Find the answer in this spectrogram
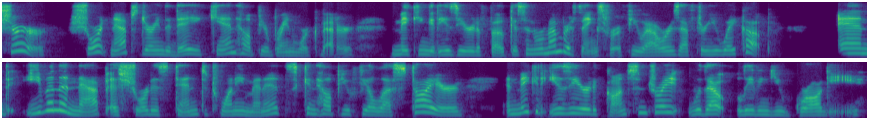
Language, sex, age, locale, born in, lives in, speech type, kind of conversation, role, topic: English, female, 25-29, en-US, United States, United States, read, expert-assistant, expert, What are the effects of sleep on memory and concentration?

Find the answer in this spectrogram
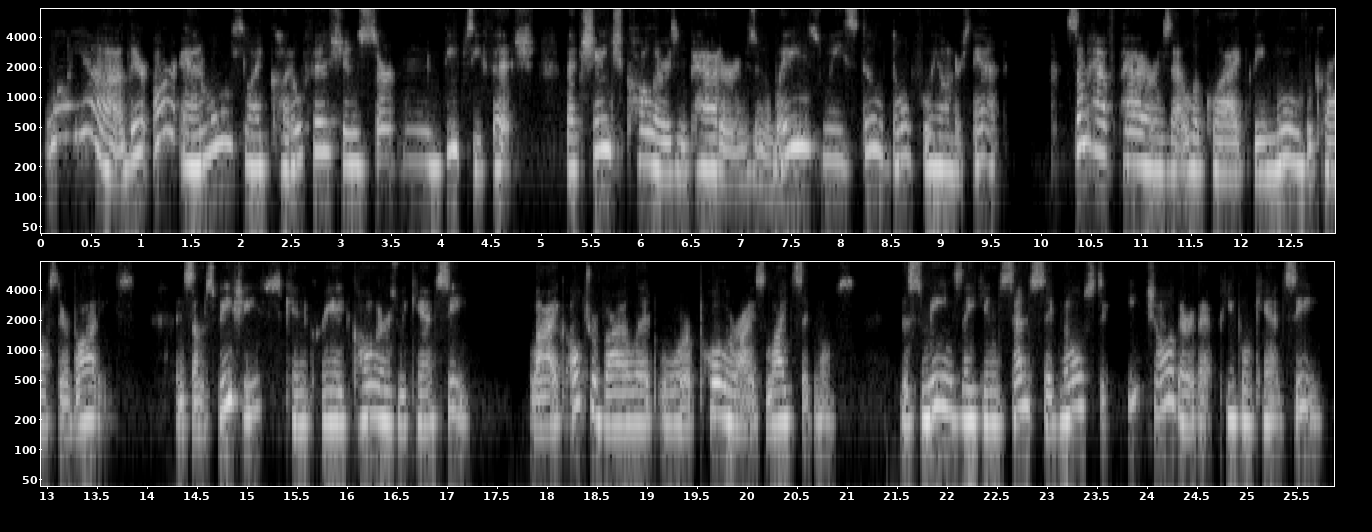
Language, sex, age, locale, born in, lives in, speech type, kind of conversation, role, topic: English, male, 25-29, en-US, Jamaica, United States, read, expert-assistant, expert, Why do some animals change color to blend in?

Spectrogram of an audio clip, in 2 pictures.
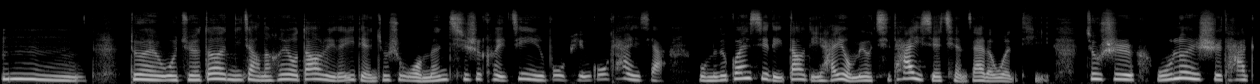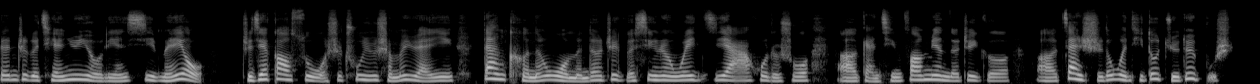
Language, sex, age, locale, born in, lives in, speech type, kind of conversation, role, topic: Chinese, female, 30-34, zh-CN, China, United States, conversation, advice, user, 我该选择离婚，还是努力修复这段关系？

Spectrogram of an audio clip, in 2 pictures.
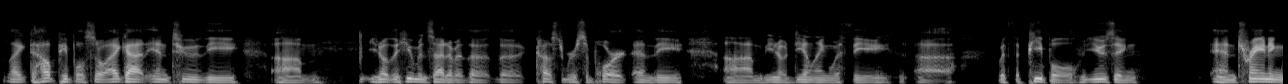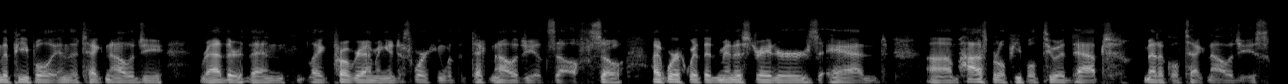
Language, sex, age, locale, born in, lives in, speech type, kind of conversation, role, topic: English, male, 50-54, en-US, United States, United States, conversation, unstructured, none, How did you choose your current career path?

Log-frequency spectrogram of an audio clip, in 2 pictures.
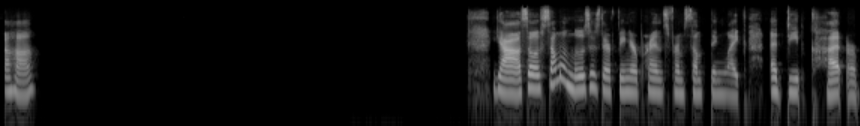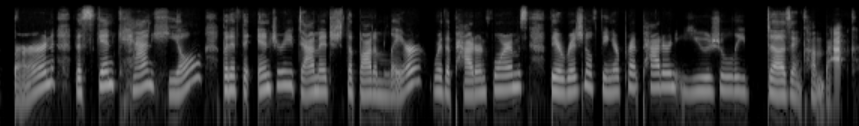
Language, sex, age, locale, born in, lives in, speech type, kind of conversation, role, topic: English, female, 40-44, en-US, United States, United States, read, expert-assistant, expert, Why do we have fingerprints?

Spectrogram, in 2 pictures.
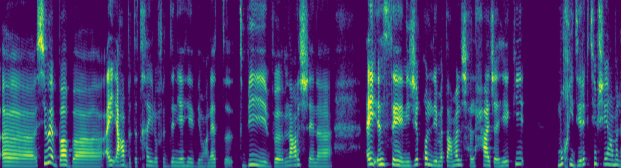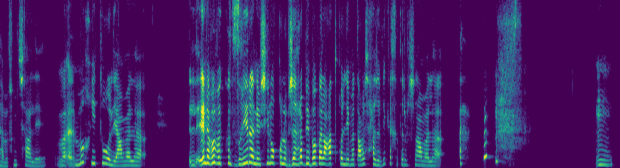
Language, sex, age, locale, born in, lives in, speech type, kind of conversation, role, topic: Arabic, female, 25-29, ar-TN, Tunisia, Portugal, conversation, unstructured, none, إيه دور العيلة في تشكيل شخصيتنا؟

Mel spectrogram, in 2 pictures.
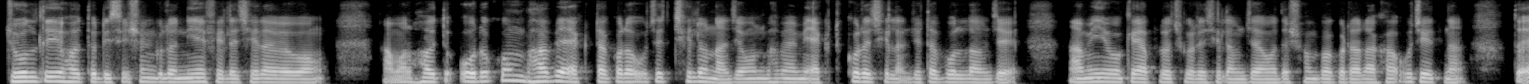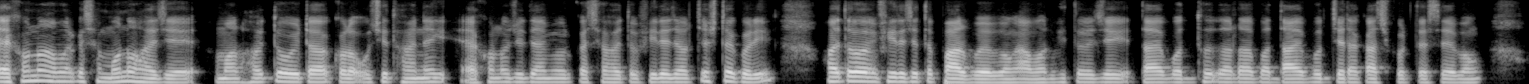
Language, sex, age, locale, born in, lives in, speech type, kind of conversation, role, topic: Bengali, male, 20-24, bn-BD, Bangladesh, Bangladesh, conversation, advice, user, ব্রেকআপের পরে দায়বোধ ও অপরাধবোধ নিয়ে আপনার লড়াই কীভাবে চলছে?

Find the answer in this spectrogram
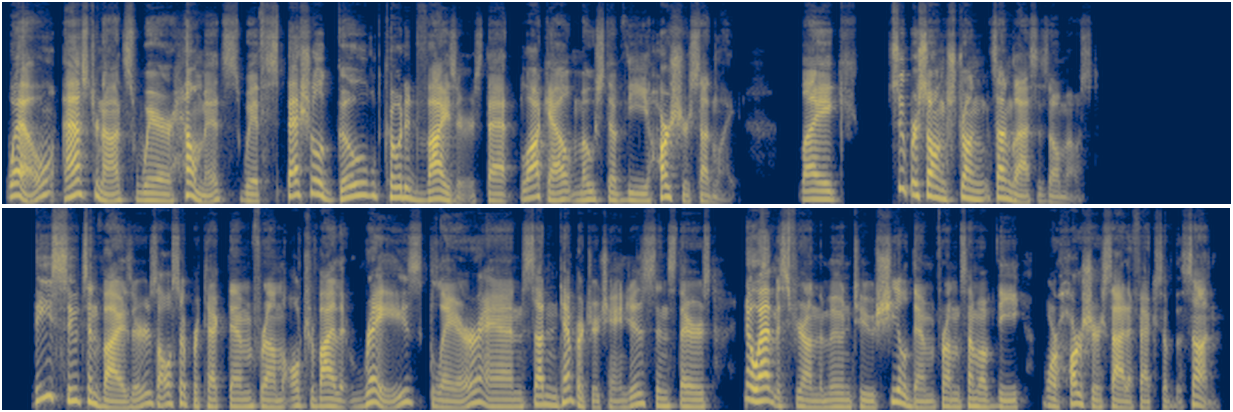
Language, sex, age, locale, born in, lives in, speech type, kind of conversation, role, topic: English, male, 30-34, en-US, United States, United States, read, expert-assistant, expert, What makes the sky appear blue during the day?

